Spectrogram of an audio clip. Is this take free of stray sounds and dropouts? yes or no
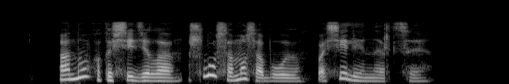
yes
